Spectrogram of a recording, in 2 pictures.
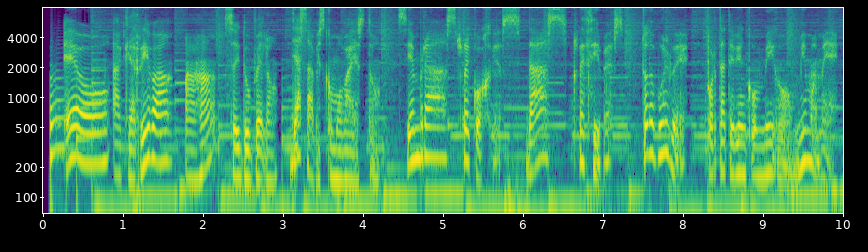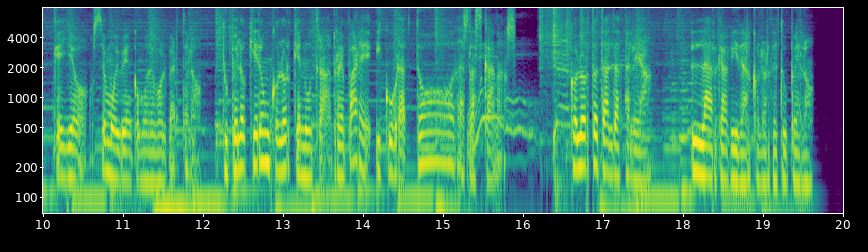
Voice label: female spanish hair comercial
